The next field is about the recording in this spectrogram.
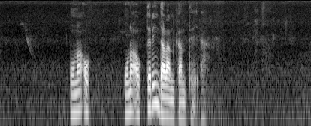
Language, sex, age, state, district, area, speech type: Santali, male, 30-45, West Bengal, Birbhum, rural, spontaneous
